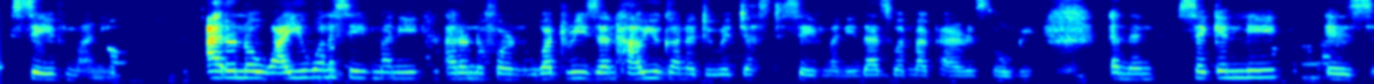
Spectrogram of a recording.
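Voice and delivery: normal talking voice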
